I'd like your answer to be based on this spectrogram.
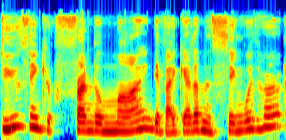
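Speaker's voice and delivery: ordinary talk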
